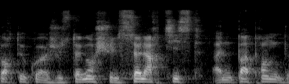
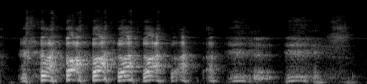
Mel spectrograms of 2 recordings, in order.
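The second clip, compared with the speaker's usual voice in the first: long, high, loud burst of staccato laughter; mocking laugh; 7 semitones higher, 5 dB louder than usual. Real, not acted. Streamer laughing off a troublesome viewer, mocking laugh.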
